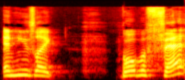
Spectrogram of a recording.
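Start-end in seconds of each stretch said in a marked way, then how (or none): 1.2-1.9 mock pointed, emphatic, distinctly enunciated words. Retelling how a boyfriend repeated a name: imitating boyfriend saying it louder. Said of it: "he said it, like, louder and with more distinction".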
